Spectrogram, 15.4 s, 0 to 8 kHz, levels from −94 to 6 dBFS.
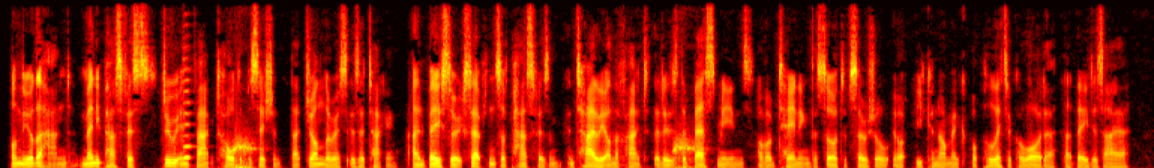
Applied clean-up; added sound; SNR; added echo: neural mask model RNNoise.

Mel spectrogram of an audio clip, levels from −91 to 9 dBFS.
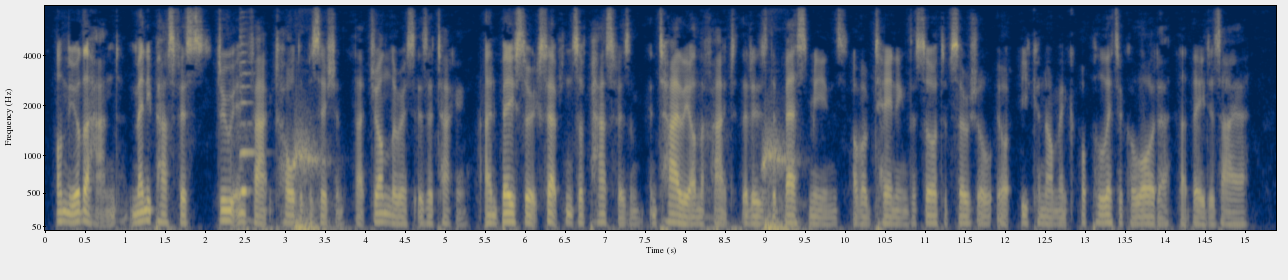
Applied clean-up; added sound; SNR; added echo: none; Breathing + Bowed string instrument; 6 dB; none.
